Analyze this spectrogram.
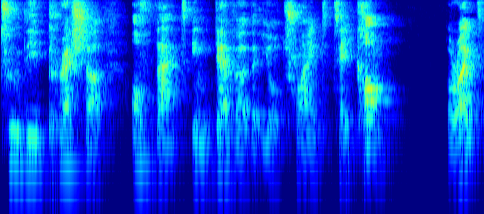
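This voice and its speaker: Shouting in an animated tone, a man with a fairly high pitch uses lively intonation at a moderate pace, and the room echo is audible. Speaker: public speaking coach. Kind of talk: motivational talk to camera. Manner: loud, shouting; high energy, animated.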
